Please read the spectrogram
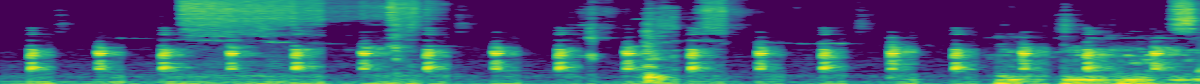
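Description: Vehicle turn-signal indicator ticking steadily in the cab, about three clicks a second, with a short hiss about a second in.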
